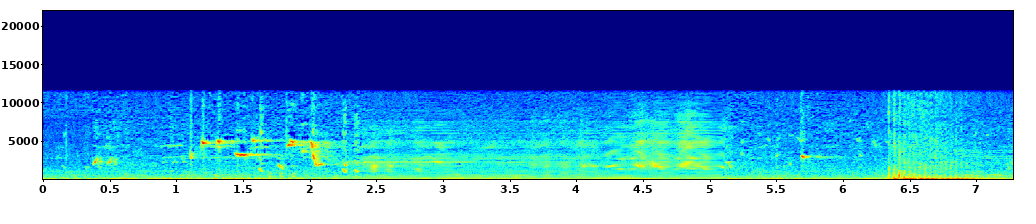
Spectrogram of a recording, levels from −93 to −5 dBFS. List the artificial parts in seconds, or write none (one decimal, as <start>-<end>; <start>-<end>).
2.4-5.1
